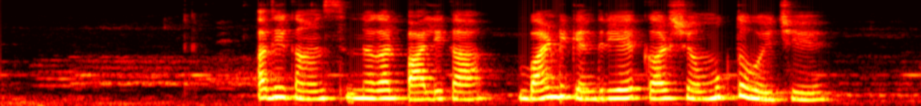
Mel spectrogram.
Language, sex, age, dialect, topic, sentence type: Maithili, female, 46-50, Eastern / Thethi, banking, statement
